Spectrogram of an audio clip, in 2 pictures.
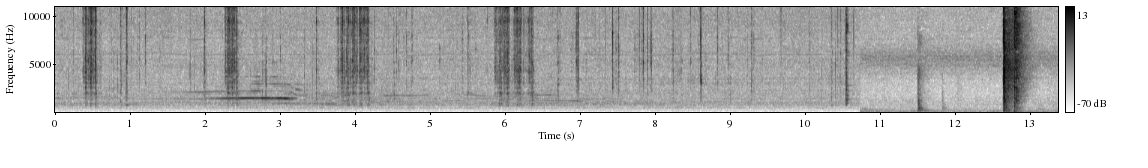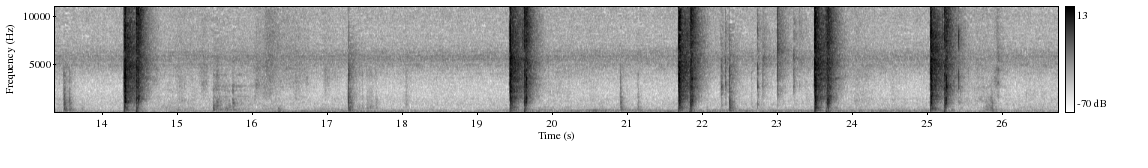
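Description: Porter-Cable nailer driving nails into an oak frame: six sharp, loud snaps spread through the second half, over a steady low hum. Before that, only scattered quiet clicks and taps of handling.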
